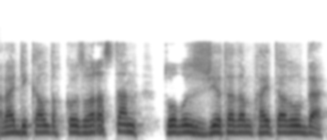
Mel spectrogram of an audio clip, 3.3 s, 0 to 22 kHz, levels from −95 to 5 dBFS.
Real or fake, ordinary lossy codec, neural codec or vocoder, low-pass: fake; none; codec, 16 kHz, 0.5 kbps, X-Codec, WavLM features, trained on Multilingual LibriSpeech; 7.2 kHz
